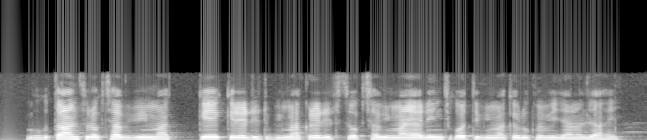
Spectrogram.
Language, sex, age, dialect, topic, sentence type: Magahi, female, 25-30, Western, banking, statement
